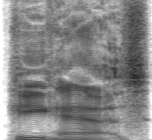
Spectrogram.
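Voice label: "he has", English, male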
